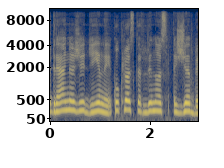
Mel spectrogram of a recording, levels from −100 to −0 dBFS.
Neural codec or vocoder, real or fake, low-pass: codec, 44.1 kHz, 1.7 kbps, Pupu-Codec; fake; 9.9 kHz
